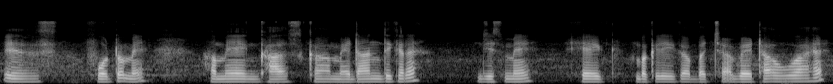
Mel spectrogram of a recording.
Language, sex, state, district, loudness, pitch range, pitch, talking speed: Hindi, male, Arunachal Pradesh, Lower Dibang Valley, -21 LUFS, 125-135 Hz, 130 Hz, 130 wpm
